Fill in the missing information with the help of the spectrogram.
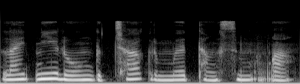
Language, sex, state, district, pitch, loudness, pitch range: Garo, female, Meghalaya, South Garo Hills, 215 Hz, -14 LUFS, 205-235 Hz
